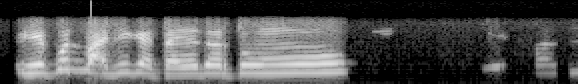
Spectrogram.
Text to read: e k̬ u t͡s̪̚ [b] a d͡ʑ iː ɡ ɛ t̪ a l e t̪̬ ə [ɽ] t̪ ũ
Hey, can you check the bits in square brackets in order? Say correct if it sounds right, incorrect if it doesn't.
correct, incorrect: ɾ

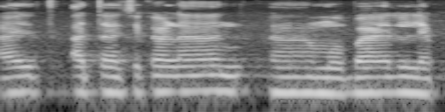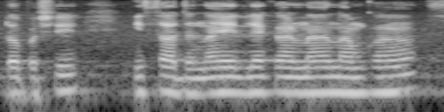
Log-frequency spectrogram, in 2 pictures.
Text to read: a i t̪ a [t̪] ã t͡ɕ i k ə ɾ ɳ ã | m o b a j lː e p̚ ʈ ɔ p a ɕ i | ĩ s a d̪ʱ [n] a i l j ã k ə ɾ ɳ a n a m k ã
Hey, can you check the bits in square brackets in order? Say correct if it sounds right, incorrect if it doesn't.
correct, correct

